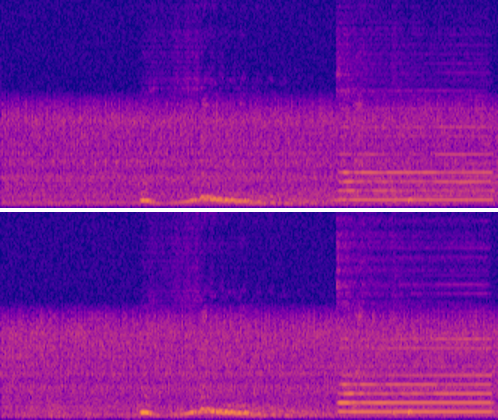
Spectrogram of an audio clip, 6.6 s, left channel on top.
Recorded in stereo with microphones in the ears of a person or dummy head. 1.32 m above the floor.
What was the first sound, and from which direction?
Laughter, 15° right (ahead or behind).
